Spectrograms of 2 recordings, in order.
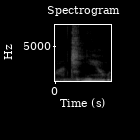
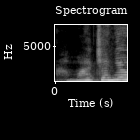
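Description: First: Creepy playful whisper. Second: Said in the usual way. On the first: Pretend. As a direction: breathe it like you're lurking nearby. Playful subscribe reminder.

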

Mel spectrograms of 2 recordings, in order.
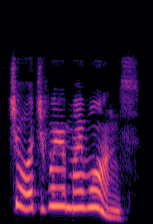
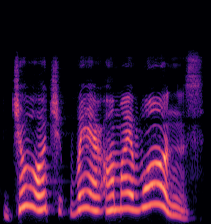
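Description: First: High, loud, drawn-out demand; urgent. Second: Insistent, loud and very slow; urgent. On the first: Hermione finding her wands missing, urgent demand to George. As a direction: demand it urgently, voice pitched right up. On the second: Hermione pressing George about her wands, slow urgent demand. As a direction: climb high and stretch out the demand. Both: A narrator's reading. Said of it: "she said urgently".

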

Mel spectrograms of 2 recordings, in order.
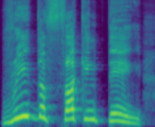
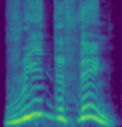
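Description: First: Loud, high, slowed punch on read; emphatic order. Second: Slow, high, every word hit; slow emphatic order. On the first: Streamer repeating the order to read, slowed and loud. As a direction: hammer each word home. Scolding chatter. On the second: Streamer ordering a chatter to read, slow and emphatic. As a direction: spell it out word by word. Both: Real, not acted.

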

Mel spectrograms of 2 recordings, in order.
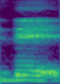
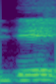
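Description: First: ডে with a short plain Bangla 'e'; Bangla-style pronunciation. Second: ডে ending in a gliding 'ei', like English day; English 'ei' glide. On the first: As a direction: say ডে the Bangla way, no glide at the end. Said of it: "বাংলার মতো করে বলতেছি". (ডে বাংলার মতো সোজা 'এ' দিয়ে) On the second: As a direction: stretch ডে into 'dey'. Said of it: "তাহলে এটাকে আমরা যদি বলি". (ডে ইংরেজি উচ্চারণে, শেষে 'ই' যোগ করে ডেই) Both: Shown as a demonstration.

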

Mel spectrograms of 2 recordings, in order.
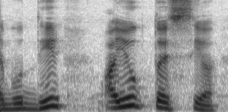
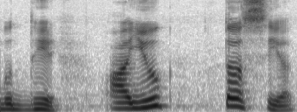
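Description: First: বুদ্ধির অযুক্তস্য joined up; said together. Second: Slow, separated বুদ্ধির অযুক্তস্য; broken up. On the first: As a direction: run বুদ্ধির অযুক্তস্য together as one unit. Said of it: "আমরা উচ্চারণ করবো একসাথে". (বুদ্ধির অযুক্তস্য একসাথে উচ্চারণ) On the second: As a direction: break বুদ্ধির অযুক্তস্য into drawn-out parts. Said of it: "আমি এইভাবে ভেঙে দিয়েছি". (বুদ্ধির অযুক্তস্য ধীরে ভেঙে ভেঙে) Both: Shown as a demonstration.

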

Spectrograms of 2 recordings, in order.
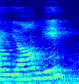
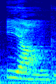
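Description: First: Put-on young said as "youngi", extra i vowel after the g; young with a Brazilian final vowel added; wrong extra vowel. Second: Put-on young ending cleanly on the g sound, no added vowel; young said the English way, closing on the g; correct ending. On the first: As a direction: pronounce young badly, adding an i syllable at the end. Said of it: "a gente não coloca essa vogal no final". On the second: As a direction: stop young right on the final consonant. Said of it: "terminar com esse som da consoante mesmo". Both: Shown as a demonstration.

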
